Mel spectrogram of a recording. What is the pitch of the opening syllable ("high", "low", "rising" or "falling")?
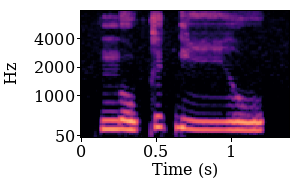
low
